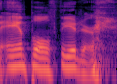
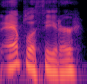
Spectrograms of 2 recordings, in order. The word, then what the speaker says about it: amphitheater: That's an amphitheater. Amphitheater. Amphitheater. You have to really pronounce the PH.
